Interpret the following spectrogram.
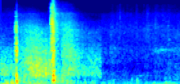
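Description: Two shotgun shots about half a second apart, the second the louder, each trailed by an echo that dies away a little over a second in.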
